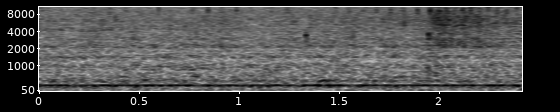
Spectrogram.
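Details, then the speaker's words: Curado DC baitcaster reel about 4 years old, after cleaning off dirt and green muck: a quiet, even whir as the handle turns, no grinding, clicking or catching, much smoother; normal reel retrieve. "Plus, I've tried reeling it a bit, and it sounds a heck of a lot better too."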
